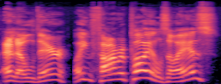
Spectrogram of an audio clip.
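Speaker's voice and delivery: put-on loud, high comedy country bumpkin accent; Farmer Piles. Vlogger mocking his own regional accents, booming comedy farmer accent. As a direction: belt it out in a hammed-up rural farmer accent. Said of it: "comedy accent of Farmer Piles".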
